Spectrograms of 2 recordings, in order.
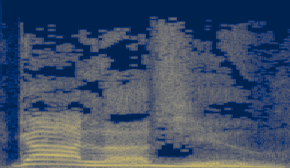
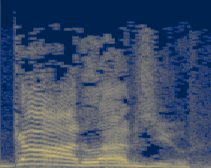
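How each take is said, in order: First: Slow, louder, stretched declaration; emphatic proclamation. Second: Gentle slow assurance. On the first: Preacher tells the congregation God loves them, slow and loud. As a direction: proclaim it slowly to the crowd. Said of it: "preacher's slow emphatic proclamation". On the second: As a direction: let it land gently. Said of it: "repeat softer, slow". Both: Real, not acted.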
